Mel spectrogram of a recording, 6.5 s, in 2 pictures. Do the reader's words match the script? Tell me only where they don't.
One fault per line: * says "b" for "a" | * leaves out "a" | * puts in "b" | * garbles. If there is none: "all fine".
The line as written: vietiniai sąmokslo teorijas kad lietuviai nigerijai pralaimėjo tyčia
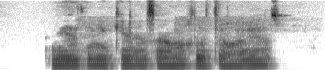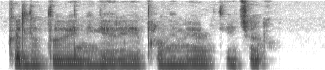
* puts in "kėlė"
